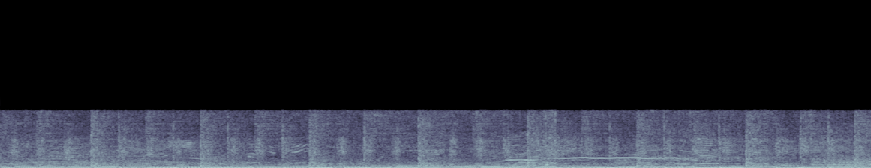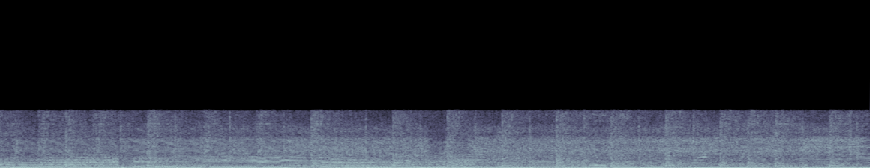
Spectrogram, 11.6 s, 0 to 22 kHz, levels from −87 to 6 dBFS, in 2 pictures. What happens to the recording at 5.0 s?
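Nothing goes wrong at 5.0 s: the audio runs on intact through that moment, with no dropout, glitch or distortion.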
